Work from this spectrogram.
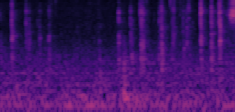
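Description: Someone typing Java code on a computer keyboard, a quiet run of quick, uneven key clicks growing a little louder and faster toward the end, with no talk.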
